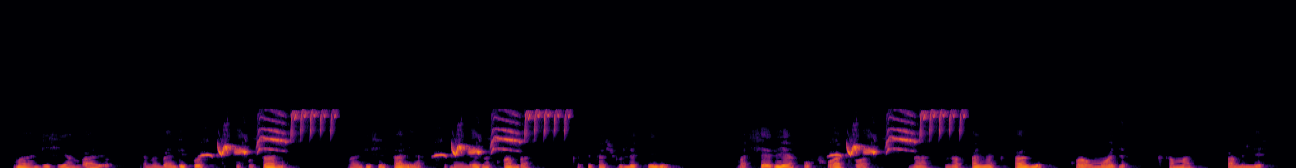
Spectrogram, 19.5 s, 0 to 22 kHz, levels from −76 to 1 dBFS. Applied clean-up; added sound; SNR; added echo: none; Bird; -1 dB; reverberation time 0.2 s.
